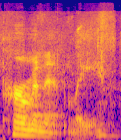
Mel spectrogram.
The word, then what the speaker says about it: permanent: In permanent, um, we have first syllable stress letters e r say the sound. Um, so you can think of that as e r ur, whichever way just helps you get that. It's not a dip thong, no gliding, just the straight sound. So I'll just use eer purr.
